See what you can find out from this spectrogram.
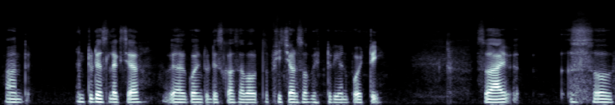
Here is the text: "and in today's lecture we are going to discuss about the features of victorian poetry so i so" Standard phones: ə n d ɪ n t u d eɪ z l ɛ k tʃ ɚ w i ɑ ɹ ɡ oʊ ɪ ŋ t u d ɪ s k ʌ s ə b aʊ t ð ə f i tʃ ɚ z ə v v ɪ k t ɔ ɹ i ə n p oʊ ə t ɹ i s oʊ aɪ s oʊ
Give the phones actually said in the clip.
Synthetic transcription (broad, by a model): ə n d ɪ n t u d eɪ s l ɛ k tʃ ɚ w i ɑ ɹ ɡ oʊ ɪ ŋ t u d ɪ s k ʌ s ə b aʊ t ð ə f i tʃ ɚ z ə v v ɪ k t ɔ ɹ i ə n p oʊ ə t i s oʊ aɪ s oʊ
